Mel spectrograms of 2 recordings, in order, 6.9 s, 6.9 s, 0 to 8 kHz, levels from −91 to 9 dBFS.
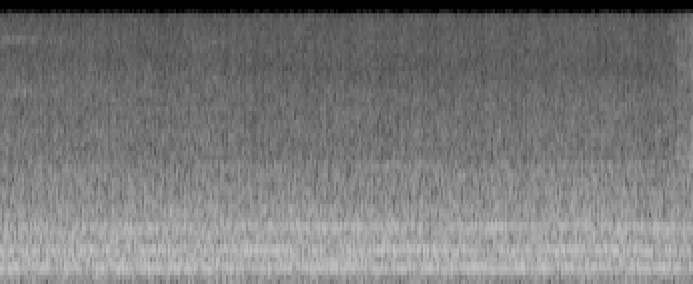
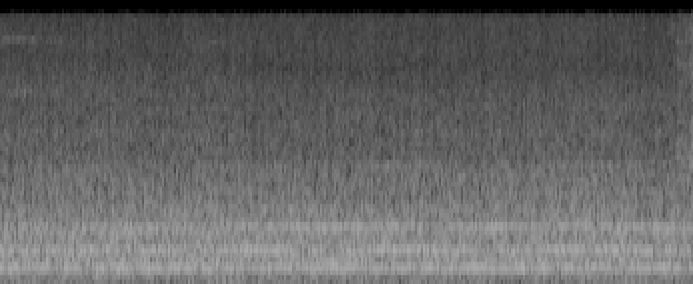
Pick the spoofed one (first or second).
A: first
